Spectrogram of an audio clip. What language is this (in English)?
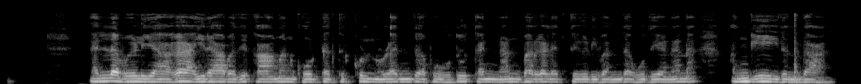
Tamil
